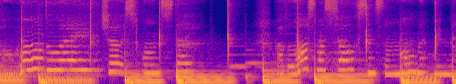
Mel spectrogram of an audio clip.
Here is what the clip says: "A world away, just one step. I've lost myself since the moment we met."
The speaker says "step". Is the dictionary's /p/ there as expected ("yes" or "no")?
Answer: no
